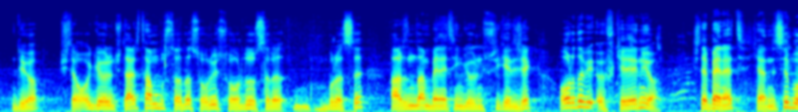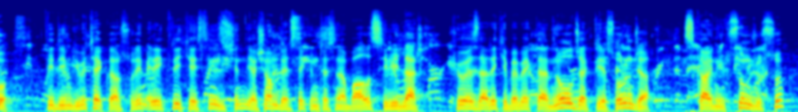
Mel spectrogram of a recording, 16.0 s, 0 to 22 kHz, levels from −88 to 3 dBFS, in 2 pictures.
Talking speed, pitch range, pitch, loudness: 160 wpm, 115-150 Hz, 130 Hz, -25 LUFS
